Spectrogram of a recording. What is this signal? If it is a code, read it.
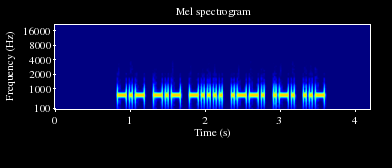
Morse code, heard as a keyed tone, about 30 wpm, 700 Hz. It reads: KK6PRU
